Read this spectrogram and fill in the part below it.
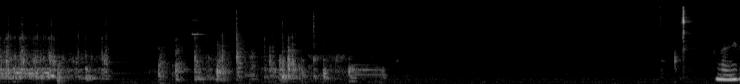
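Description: A sewing machine runs rapid stitching bursts while sewing a back tack on bag handles with bias binding, then pauses before one short final run; a voice speaks between the bursts.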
